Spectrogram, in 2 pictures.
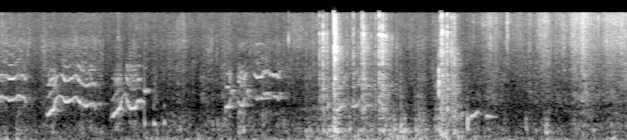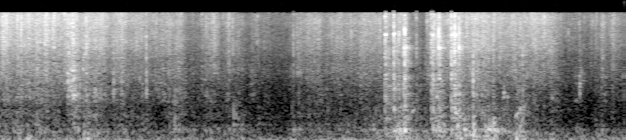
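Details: Young pet guinea pigs Rosie and Buddy at play give a few bright, wavering squeaks at the start, followed by scuffling, pattering feet and bumps.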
